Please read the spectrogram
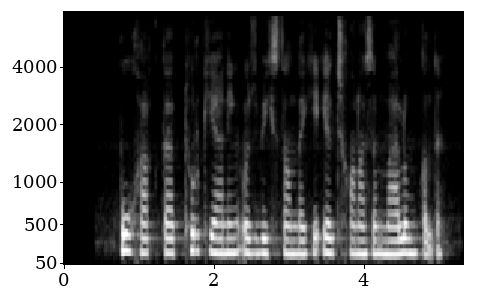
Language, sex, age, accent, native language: Uzbek, male, 25-34, Qoraqalpog'iston, Uzbek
